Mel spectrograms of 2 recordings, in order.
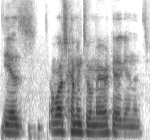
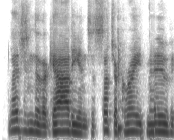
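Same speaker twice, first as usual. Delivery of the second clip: fake, bad Irish or Scottish accent. Holding a DVD case and trying a voice as Lee, imitating Lee's accent badly. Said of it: "I'm not good at uh, Irish accents or Scottish accents".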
